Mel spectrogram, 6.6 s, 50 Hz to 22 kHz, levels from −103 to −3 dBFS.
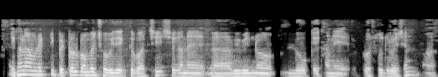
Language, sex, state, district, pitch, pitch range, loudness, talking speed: Bengali, male, West Bengal, Jalpaiguri, 135 Hz, 130-170 Hz, -16 LUFS, 145 wpm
